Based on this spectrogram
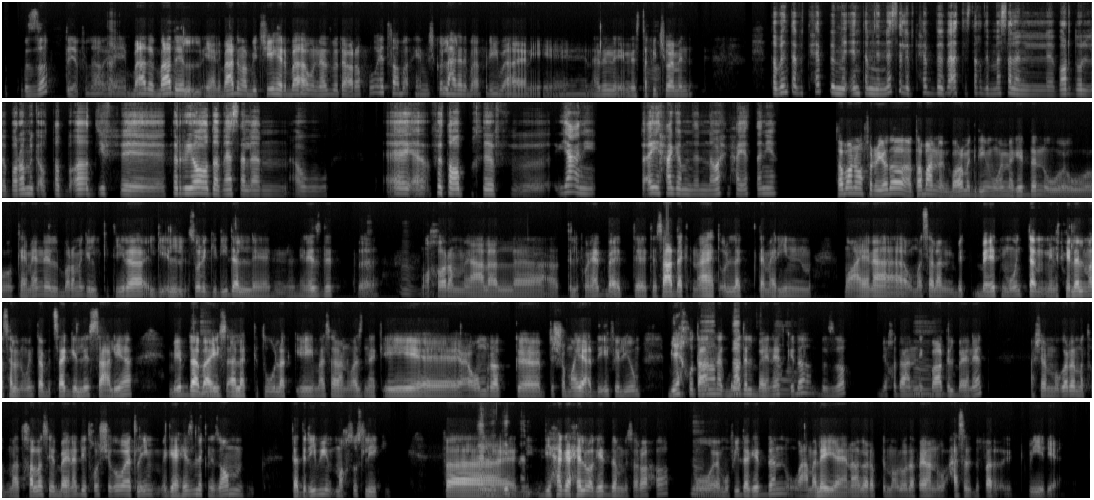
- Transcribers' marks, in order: in English: "free"; tapping; in English: "sorry"; other background noise
- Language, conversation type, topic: Arabic, podcast, إزاي التكنولوجيا غيّرت روتينك اليومي؟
